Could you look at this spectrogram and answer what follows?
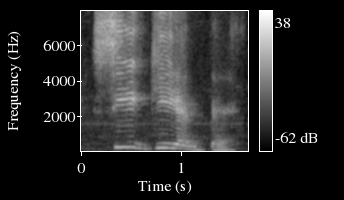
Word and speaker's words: siguiente: But this silent U sometimes does happen. The silent U happens only if it's a combination of GUE or GUI.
